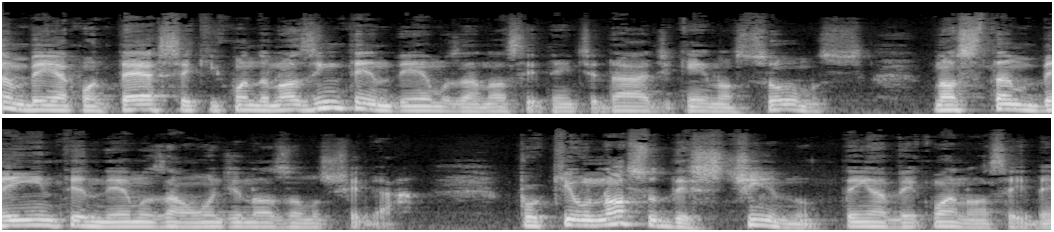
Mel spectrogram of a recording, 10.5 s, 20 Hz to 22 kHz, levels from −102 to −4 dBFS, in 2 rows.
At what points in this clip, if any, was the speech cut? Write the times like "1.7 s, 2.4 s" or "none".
none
